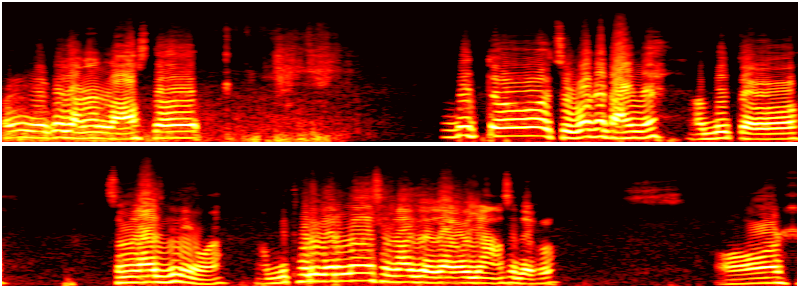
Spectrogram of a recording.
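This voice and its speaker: A man's voice: a little high, unhurried, pauses often, darkish tone, clear, resonant tone, dry recording, rough recording. A young man narrating a casual walking tour of a beach at sunrise, chatty, with lots of filler words. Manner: chatty, keeps saying "bhai" and "matlab". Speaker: vlogger.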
